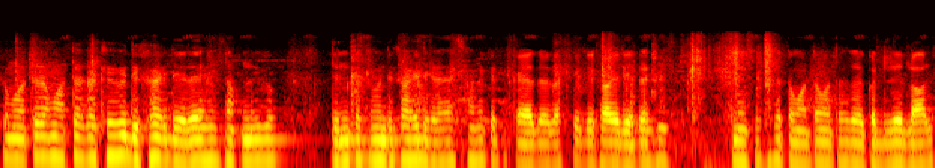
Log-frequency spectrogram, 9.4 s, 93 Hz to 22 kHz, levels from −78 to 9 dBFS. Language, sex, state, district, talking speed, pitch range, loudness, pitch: Hindi, female, Madhya Pradesh, Umaria, 160 wpm, 110-120 Hz, -18 LUFS, 115 Hz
